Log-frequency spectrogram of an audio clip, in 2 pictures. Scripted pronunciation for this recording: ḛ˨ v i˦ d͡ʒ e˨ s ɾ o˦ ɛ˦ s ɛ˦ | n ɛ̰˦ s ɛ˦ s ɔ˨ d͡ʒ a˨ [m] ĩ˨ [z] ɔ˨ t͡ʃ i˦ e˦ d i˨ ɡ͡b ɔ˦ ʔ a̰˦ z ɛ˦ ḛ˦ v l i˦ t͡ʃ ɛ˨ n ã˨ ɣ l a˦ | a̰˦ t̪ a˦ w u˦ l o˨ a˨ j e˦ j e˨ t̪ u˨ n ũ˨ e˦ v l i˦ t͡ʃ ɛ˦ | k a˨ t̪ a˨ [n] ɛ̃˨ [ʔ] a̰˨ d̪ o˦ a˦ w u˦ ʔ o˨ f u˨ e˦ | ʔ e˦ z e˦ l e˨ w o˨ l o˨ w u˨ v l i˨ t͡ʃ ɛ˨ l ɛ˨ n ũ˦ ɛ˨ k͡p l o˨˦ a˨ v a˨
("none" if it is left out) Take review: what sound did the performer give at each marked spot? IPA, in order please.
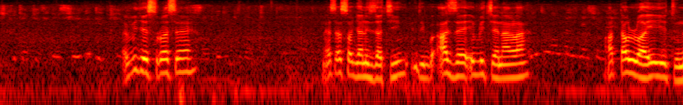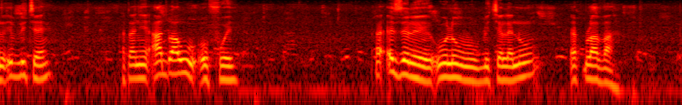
n, z, ɲ, ʔ

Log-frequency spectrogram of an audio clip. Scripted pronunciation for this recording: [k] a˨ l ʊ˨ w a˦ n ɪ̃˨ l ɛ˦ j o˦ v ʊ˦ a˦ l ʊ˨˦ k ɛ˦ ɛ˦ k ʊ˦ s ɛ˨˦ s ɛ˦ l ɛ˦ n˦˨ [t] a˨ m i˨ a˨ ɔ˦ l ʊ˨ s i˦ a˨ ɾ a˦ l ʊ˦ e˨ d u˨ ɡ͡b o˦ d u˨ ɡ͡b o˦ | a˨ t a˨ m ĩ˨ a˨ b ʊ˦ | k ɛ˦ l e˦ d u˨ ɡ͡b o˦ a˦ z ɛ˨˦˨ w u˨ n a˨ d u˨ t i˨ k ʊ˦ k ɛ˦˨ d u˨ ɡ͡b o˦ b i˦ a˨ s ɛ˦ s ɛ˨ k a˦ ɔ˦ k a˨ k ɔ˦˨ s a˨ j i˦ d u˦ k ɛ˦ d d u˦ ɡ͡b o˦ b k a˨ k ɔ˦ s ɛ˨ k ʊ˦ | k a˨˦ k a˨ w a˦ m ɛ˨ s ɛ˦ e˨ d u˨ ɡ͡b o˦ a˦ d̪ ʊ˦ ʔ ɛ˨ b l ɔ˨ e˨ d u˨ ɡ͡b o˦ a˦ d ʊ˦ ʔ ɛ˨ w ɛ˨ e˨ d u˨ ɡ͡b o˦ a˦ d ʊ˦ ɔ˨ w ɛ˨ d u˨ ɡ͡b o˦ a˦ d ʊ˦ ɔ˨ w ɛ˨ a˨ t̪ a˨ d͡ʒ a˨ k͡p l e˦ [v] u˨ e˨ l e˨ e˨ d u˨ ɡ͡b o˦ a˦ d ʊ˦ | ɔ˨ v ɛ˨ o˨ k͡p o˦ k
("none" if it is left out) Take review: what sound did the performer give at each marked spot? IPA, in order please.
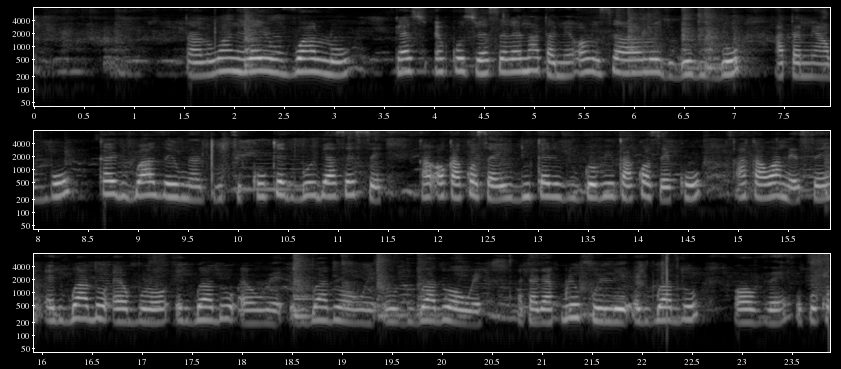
t, t, f

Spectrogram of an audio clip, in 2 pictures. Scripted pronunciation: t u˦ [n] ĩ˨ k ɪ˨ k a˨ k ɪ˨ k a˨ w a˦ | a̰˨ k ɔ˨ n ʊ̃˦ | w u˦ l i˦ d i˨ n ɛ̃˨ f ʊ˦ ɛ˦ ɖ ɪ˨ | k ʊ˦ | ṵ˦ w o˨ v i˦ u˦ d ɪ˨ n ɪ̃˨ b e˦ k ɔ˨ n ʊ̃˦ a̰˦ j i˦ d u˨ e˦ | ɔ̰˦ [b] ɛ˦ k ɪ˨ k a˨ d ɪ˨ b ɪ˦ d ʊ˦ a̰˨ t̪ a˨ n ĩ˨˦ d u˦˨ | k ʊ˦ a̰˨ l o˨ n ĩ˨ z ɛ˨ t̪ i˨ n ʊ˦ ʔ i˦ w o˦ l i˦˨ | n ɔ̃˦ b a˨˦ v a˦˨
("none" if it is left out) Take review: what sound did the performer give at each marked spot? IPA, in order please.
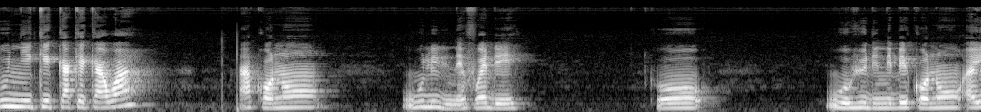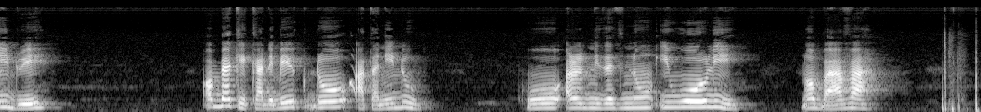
ɲ, b

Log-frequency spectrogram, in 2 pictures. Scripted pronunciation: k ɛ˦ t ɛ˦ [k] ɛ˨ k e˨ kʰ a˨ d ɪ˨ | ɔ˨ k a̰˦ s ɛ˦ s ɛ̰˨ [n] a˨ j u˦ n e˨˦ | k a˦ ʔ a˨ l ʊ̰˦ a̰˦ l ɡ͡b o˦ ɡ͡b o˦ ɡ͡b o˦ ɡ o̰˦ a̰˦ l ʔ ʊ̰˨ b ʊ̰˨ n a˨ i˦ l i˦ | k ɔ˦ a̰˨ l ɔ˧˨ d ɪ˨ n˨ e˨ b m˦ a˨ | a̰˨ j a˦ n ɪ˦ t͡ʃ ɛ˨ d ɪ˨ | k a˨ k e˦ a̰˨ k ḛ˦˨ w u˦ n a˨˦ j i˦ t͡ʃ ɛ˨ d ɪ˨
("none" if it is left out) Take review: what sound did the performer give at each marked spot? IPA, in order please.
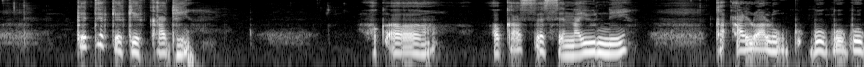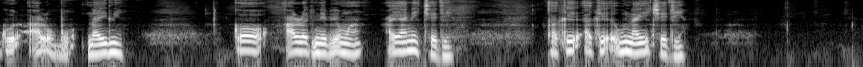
k, n

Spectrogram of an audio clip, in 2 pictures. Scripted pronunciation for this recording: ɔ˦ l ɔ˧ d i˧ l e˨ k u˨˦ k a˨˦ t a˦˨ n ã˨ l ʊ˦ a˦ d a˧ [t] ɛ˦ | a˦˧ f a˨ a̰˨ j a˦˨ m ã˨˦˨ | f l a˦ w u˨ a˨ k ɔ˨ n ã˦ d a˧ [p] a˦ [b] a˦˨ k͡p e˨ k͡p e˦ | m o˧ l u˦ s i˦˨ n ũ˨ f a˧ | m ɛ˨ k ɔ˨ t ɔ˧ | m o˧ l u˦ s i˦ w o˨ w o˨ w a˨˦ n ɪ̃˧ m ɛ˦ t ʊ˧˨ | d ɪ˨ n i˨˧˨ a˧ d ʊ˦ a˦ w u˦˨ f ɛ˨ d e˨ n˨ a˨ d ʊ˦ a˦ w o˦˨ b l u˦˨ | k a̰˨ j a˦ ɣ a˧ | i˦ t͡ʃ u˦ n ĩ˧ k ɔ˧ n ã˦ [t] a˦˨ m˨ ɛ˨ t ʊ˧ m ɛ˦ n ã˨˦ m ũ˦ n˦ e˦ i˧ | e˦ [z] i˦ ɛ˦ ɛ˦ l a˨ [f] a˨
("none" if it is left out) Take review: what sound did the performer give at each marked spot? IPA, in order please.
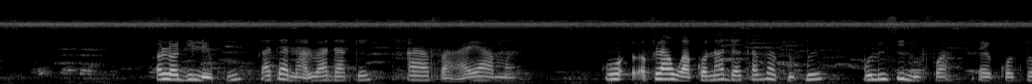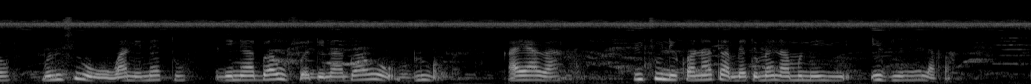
k, k, v, t, v, f

